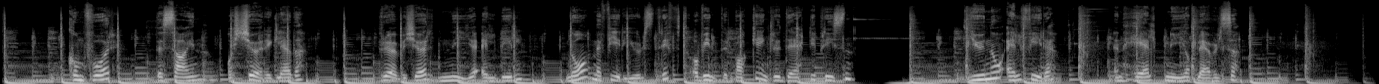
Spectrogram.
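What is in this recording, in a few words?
Norwegian advert; female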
